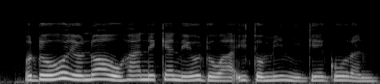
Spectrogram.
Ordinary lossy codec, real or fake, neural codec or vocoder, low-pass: none; fake; codec, 16 kHz, 4 kbps, FunCodec, trained on Chinese and English, 50 frames a second; 7.2 kHz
